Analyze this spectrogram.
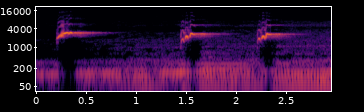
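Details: Lesser green leafbird whistling during its morning routine: three ringing notes, each rising steeply then stretching into a long steady tone, against a persistent low humming background.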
